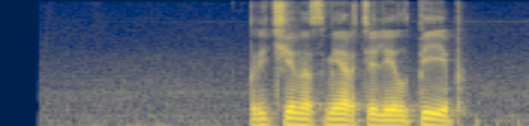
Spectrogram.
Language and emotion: Russian, neutral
